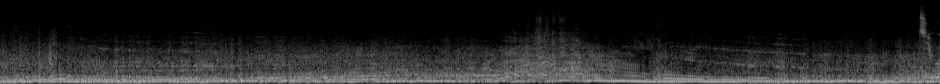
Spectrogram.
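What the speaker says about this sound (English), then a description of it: "Two of the best sounding cars at the racetrack this weekend. The Callaway Corvette, the Mercedes-AMG GT3 Evo." GT race cars at a Nashville GT America race, including a Callaway Corvette and a Mercedes-AMG GT3 Evo, roar past with loud engines rising and falling in pitch as they accelerate and shift, a continuous drone with no talk.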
